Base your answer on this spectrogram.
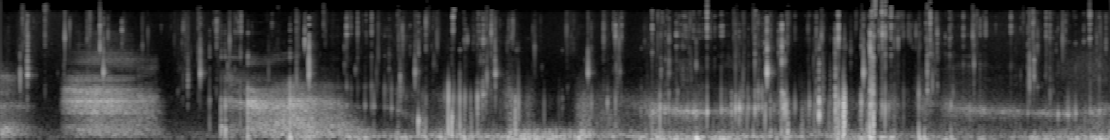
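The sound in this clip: Wet ear-licking mouth sounds in a Japanese roleplay ASMR session: continuous close squishy smacks, slurps and sticky tongue noises with no pauses and no talk.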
